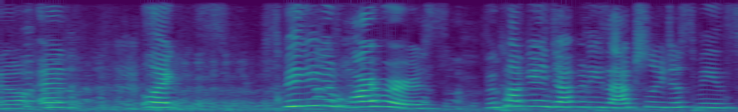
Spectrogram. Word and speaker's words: bukkake: It's bukkake. It's the short vowel, right?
